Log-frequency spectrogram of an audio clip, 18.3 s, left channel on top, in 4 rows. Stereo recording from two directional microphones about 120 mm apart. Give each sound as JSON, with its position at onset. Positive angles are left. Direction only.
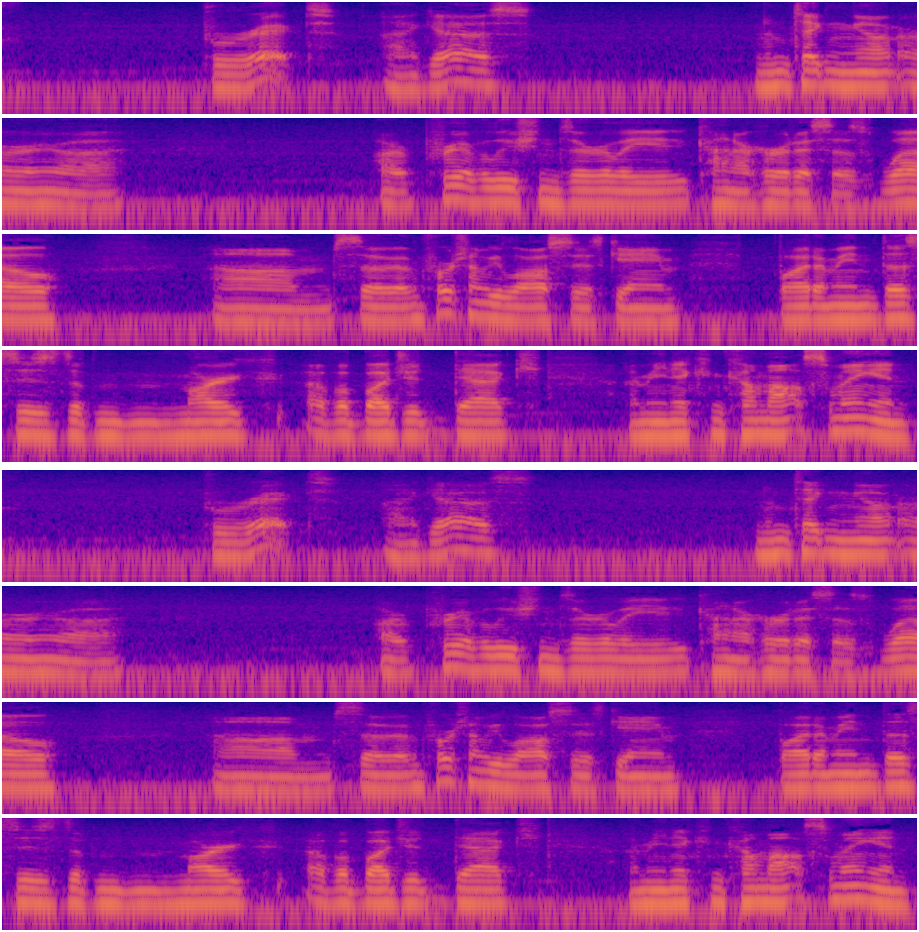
{"t": 1.1, "sound": "speech", "side_deg": 15}
{"t": 3.7, "sound": "speech", "side_deg": 15}
{"t": 6.4, "sound": "speech", "side_deg": 15}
